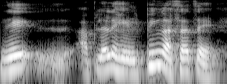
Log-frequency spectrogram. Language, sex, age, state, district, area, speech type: Marathi, male, 60+, Maharashtra, Sangli, urban, spontaneous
